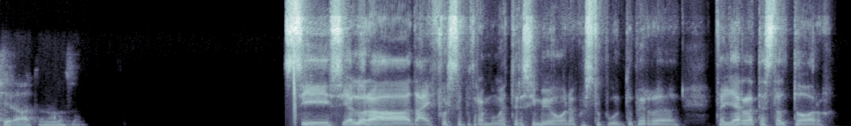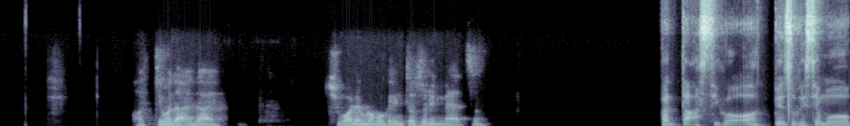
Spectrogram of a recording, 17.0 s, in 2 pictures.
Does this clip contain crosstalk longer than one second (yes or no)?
no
